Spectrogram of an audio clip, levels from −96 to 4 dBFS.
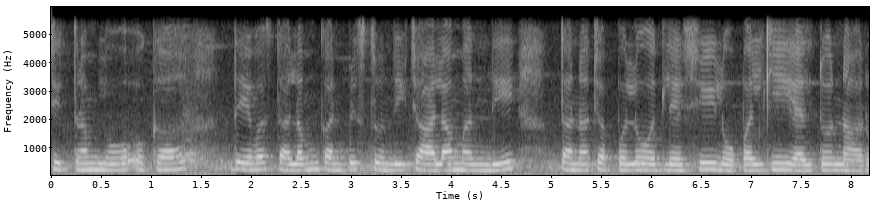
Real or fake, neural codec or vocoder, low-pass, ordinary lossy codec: real; none; 5.4 kHz; none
